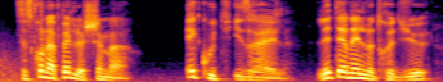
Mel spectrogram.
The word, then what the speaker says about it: Shema: de toute sa force le premier mot du schéma est écoutée ou entendre prononcer chemin en hébreu et c'est ce mot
